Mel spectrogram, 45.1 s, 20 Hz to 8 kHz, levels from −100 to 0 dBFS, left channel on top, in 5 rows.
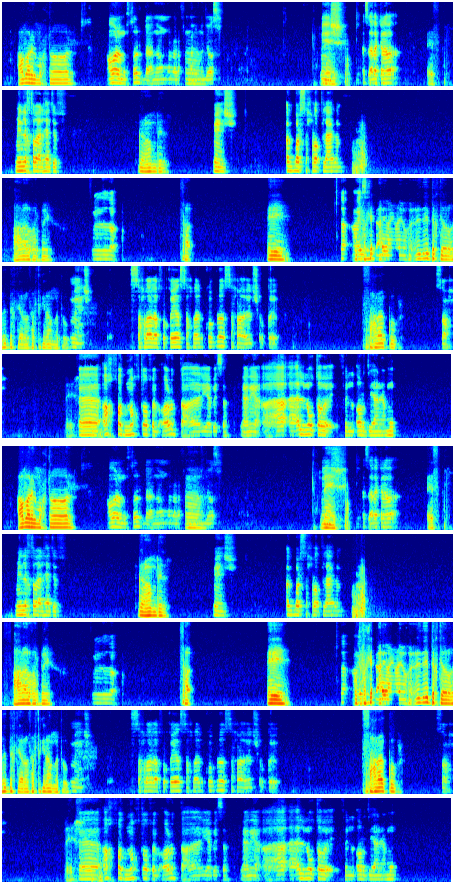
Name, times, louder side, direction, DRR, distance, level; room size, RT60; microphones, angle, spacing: voice 1, 0.3-1.4 3.7-4.1 6.4-6.9 8.5-8.7 11.7-12.3 16.0-16.3 18.3-19.0 21.6-21.8 23.3-23.8 25.1-28.4 34.3-35.0 37.4-37.7, right 6 dB, 60° right, 0.3 m, -25 dB
voice 2, 2.1-4.4 6.4-6.8 7.2-7.9 9.3-10.2 13.2-13.7 14.7-15.8 19.8-20.3 24.8-25.5 28.4-28.8 29.6-32.6 35.9-36.1 37.6-40.6 40.9-43.9, left 5 dB, 85° left, 0.5 m, -32 dB
6.4 x 2.6 x 2.4 m
head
